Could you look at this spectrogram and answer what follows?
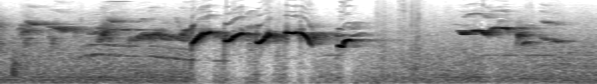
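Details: Greater green leafbird singing actively, a recording meant to coax young birds into answering; soft warbles lead into a loud run of five sharp, rolling whistled notes, then quieter phrases.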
